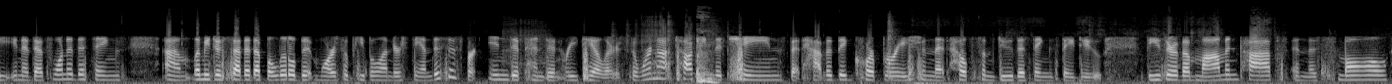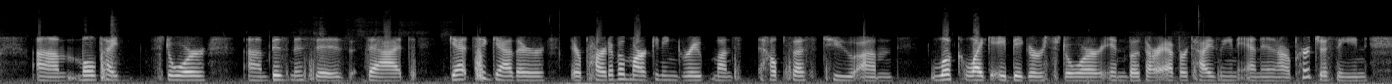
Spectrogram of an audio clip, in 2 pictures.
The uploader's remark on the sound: calls in and talks about what is happening live at the Christian Product Expo.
